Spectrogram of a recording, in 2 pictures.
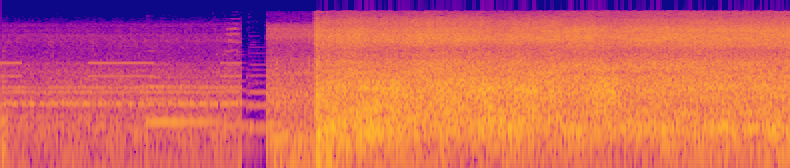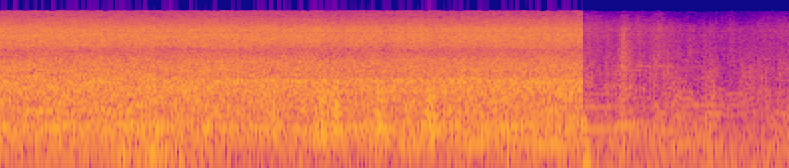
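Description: High-pressure washer jet spraying a sailboat's hull: a loud, steady hiss that starts suddenly about two seconds in and cuts off shortly before the end.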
